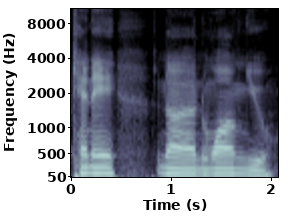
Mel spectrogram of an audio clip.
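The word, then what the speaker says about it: Kene Nwangwu: But I did hear that, hopefully I say this right, Kene Nwangu.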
